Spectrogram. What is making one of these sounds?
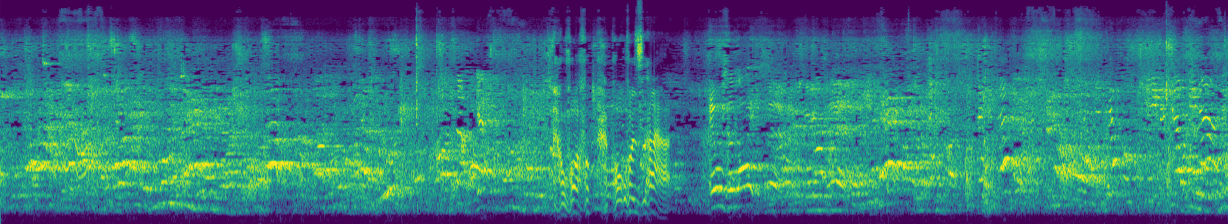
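Young men talk casually in a large echoing hall.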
